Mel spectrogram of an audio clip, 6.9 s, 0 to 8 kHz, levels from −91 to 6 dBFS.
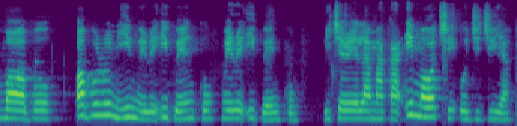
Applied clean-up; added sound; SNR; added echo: neural mask model DeepFilterNet 3.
